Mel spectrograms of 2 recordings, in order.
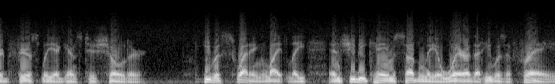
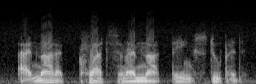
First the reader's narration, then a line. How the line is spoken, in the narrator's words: he said in that same voice, which was simultaneously flat and choked with emotion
